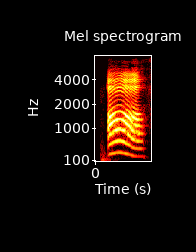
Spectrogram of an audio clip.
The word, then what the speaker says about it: after: Sometimes this grapheme can make an R sound.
